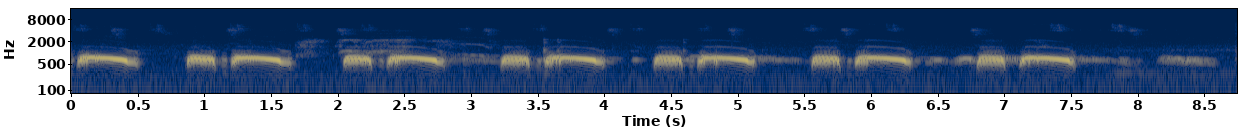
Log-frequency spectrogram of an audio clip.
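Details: Decoy spotted dove cooing to draw wild doves into answering, 'thổ' voice style; a steady run of soft, low coos in paired phrases, about one a second, with faint tiny ticks in the background.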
